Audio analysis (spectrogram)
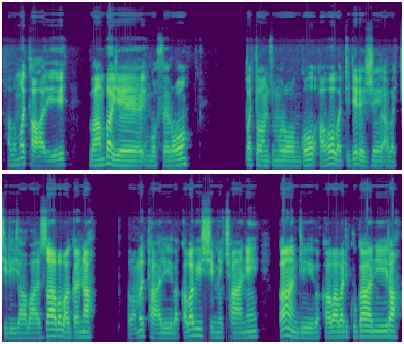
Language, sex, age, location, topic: Kinyarwanda, male, 25-35, Musanze, government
